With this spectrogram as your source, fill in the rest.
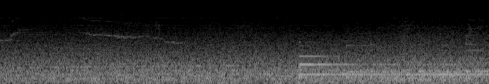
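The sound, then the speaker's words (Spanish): A train pulling away from a platform after its carriage door closes, a steady rumbling wash with a thin tonal whine joining partway through as the noise grows slightly louder. “La puerta del vagón se cierra. Ella se queda en el andén mientras el tren se aleja.”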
